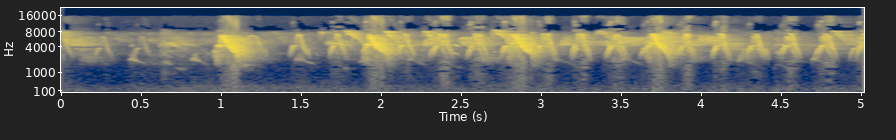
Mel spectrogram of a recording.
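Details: Noisy, excited calling of a bar-winged prinia, used as a forest lure for the species; quieter high chirps at first, then loud rapid scratchy bursts from one second onward in a steady chattering stream.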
